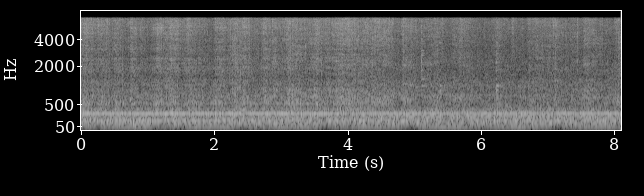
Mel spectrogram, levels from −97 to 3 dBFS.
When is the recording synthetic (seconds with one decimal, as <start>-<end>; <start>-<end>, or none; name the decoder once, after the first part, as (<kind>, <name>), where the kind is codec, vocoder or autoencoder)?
none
